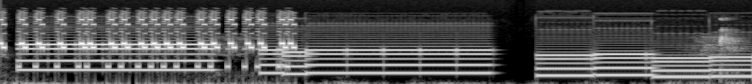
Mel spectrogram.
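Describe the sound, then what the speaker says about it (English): A phone ringtone from the Ace Attorney: Justice for All video game plays a bright, electronic, tonal melody of quick notes and then longer held tones, loud and alone. "And I bet it was this ringtone that caused it."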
